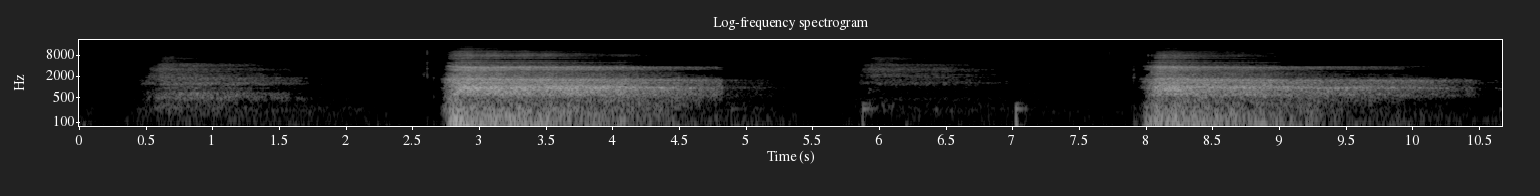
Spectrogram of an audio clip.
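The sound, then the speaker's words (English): Deep breathing during a meditation: two cycles, each a softer, airy inhale through the nose followed by a louder, longer exhale that trails off like a sigh, with quiet gaps between and no talk. “Exhale all the air from your lungs. Inhale through your nose.”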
